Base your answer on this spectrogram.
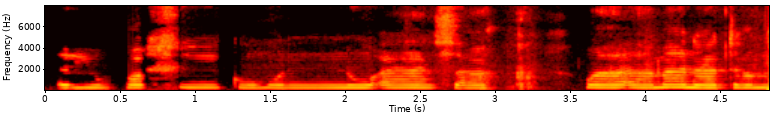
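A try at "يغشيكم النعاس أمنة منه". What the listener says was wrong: वाव नहीं है,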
